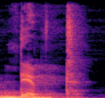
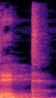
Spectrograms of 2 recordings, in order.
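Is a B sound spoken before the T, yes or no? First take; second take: yes; no. First: The word has an audible B sound before the T. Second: The word has no B sound before the T. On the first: The speaker calls it wrong. "not debt" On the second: The speaker calls it right. "Okay, debt"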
